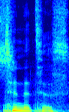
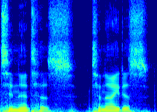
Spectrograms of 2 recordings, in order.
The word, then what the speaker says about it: tinnitus: Even the American Tinnitus Association, also known as the ATA, can't decide. They say both pronunciations are correct. Yeah. They say. But for the record, they use tinnitus.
